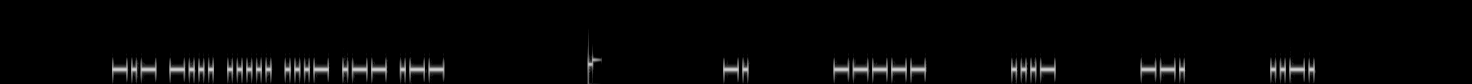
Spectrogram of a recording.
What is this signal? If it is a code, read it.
Morse code, heard as a keyed tone, about 25 wpm, spaced as for 13 wpm, 700 Hz. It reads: KB5VWW N0VGF
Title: USA Call Signs - 6x Character Spacing - 25wpm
